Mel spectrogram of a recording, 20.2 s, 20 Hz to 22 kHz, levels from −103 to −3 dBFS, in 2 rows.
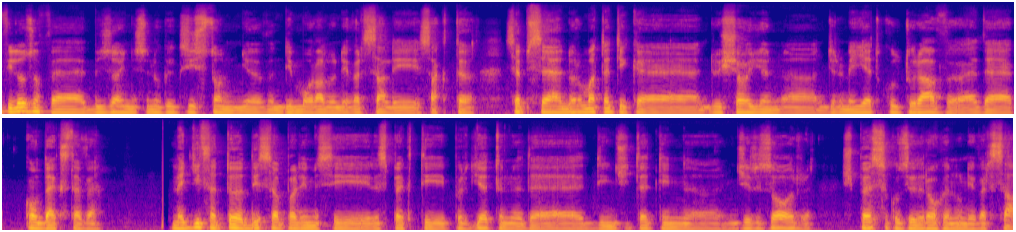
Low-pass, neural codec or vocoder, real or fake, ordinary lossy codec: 19.8 kHz; vocoder, 44.1 kHz, 128 mel bands, Pupu-Vocoder; fake; none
